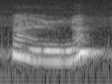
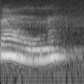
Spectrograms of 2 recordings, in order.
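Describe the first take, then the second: First: It is said with a standard accent. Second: It is said with a South Georgia accent.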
